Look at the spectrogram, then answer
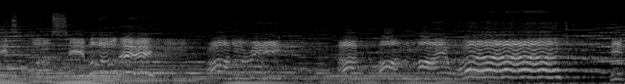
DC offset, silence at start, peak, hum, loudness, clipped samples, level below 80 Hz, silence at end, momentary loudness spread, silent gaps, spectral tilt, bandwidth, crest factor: under 0.1%; 0 s; -14 dBFS; none; -28 LUFS; under 0.1%; -44 dBFS; 0 s; 14 LU; none; -4.5 dB/octave; 16 kHz; 16 dB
